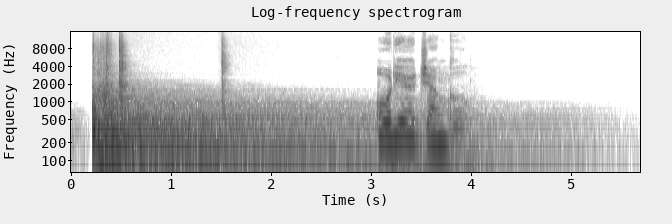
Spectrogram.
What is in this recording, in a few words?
piano string abuse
